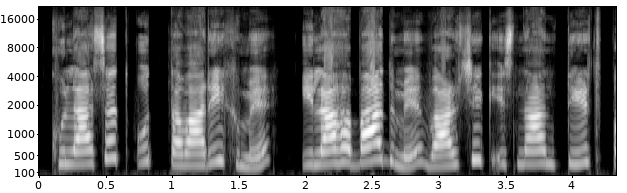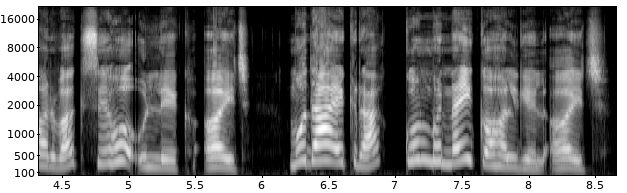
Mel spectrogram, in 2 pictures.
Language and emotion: Maithili, neutral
